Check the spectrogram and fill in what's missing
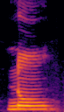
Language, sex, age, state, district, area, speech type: Punjabi, female, 18-30, Punjab, Gurdaspur, rural, read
